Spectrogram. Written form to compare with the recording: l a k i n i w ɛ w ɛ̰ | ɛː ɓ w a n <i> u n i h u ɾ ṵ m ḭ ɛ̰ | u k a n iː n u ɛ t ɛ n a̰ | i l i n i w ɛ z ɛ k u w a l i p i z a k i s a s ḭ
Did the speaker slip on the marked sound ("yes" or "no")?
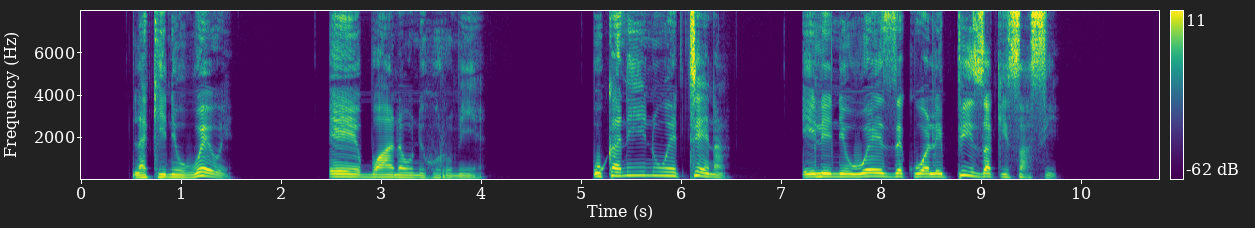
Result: yes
